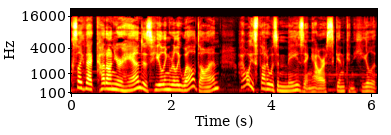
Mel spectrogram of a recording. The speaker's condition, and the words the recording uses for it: None; typical speech.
